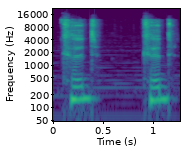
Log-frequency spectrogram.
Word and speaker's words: could: Could, would, should. Los 3 verbos modales que contienen L's que no se pronuncian nunca. Y la OU, en este caso, siempre es una U corta.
